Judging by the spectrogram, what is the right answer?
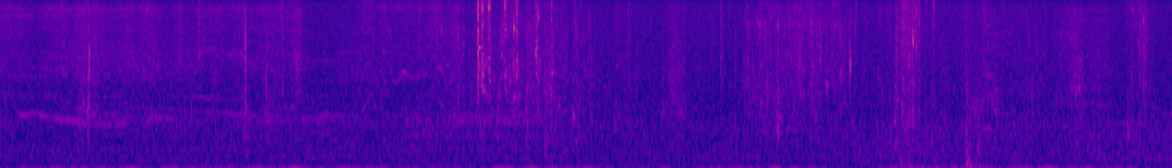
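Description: Water and boat sounds with scattered clicks while a hooked largemouth bass is fought to a bass boat and swung aboard: a short splashy hiss about three seconds in and a couple of low knocks about six seconds in.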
